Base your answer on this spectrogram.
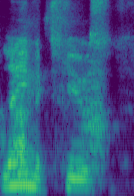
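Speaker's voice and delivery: slow, laughing, mock-offended sarcastic scorn. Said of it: "who don't know what sarcasm is".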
